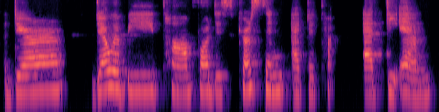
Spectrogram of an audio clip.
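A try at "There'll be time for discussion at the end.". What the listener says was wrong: Okay, it's not there will, it's there'll. There'll. Yeah, there'll be. So yeah, sometimes it's hard to pronounce words that usually, what do you call this? The shortcut method.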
